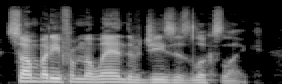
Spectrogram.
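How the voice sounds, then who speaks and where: A man's voice: mid-range voice, quick pace, a bit bright, dry recording, studio quality. A man from Israel, a journalist guest on a video call, talking passionately and arguing with rhetorical questions. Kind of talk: casual interview chat.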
